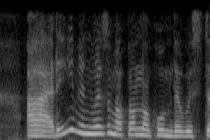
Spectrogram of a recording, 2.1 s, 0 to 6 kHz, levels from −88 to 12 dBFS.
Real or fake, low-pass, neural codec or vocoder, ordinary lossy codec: fake; 5.4 kHz; codec, 16 kHz in and 24 kHz out, 0.6 kbps, FocalCodec, streaming, 2048 codes; none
